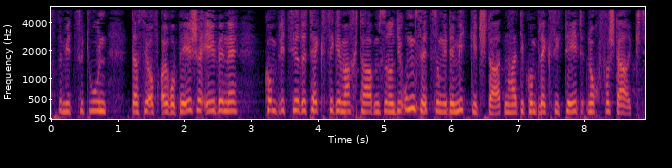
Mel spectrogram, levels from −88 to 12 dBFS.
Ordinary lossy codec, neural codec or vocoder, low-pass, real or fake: none; none; 5.4 kHz; real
